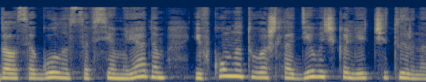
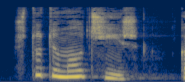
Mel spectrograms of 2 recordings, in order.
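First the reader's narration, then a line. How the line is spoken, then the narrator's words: Weary question. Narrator (Russian): Как-то устало спросила она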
